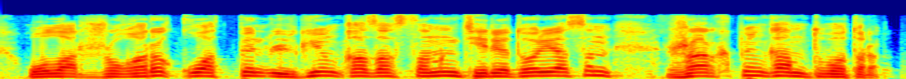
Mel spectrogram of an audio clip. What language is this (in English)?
Kazakh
